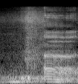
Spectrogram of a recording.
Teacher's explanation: A dibaca hamzah ya di tenggorokan bagian bawah hamzah.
